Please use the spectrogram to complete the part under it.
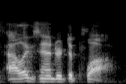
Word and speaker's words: Alexandre Desplat: Well, I could get butchered for this, but my understanding is that his name is Alexandre Desplat.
